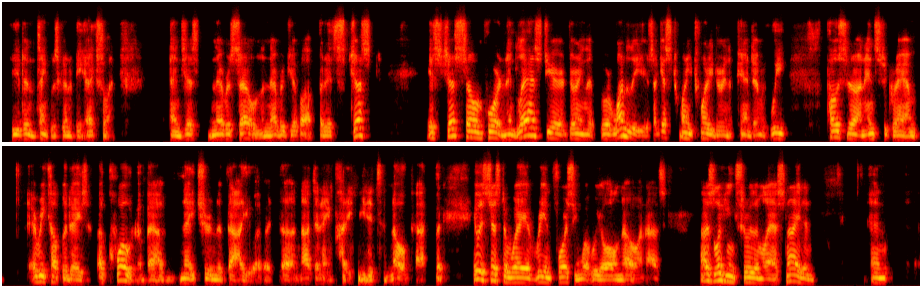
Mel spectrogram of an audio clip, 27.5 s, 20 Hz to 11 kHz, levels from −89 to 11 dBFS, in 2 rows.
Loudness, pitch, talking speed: -28 LUFS, 120 Hz, 190 wpm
